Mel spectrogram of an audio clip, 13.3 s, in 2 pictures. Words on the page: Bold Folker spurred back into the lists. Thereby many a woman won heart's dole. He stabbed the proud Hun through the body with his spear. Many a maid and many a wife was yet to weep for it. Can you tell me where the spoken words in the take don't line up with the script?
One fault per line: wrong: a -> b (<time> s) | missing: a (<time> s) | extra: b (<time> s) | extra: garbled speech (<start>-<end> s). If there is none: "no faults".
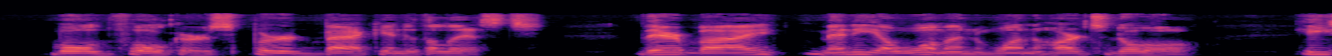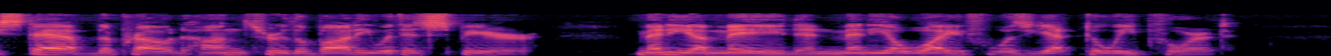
no faults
